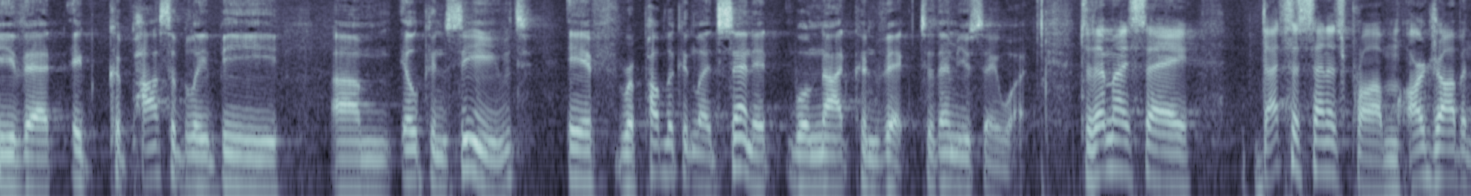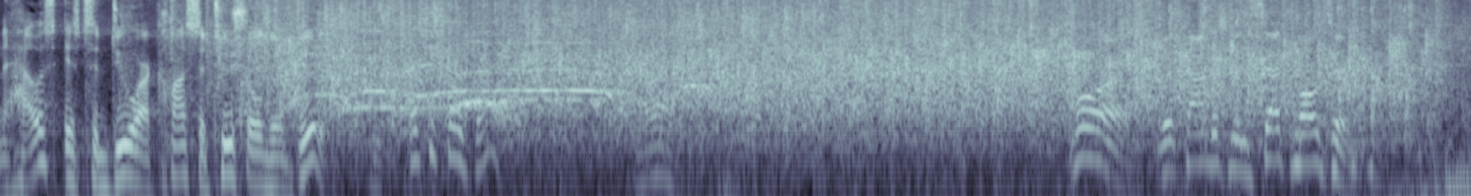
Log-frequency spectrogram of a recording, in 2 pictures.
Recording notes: live town hall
